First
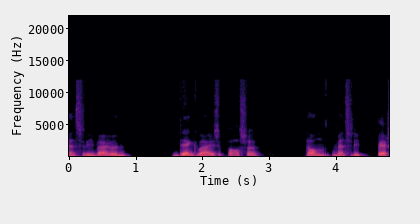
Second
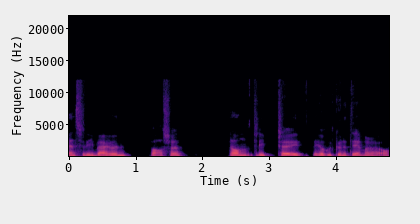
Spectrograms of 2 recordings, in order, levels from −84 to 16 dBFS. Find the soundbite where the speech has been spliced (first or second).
second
